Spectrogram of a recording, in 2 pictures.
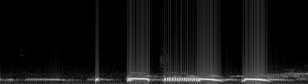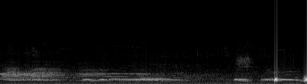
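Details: Spotted dove lure recording of male and female birds in the styles called thúc gù and gáy gọi, used to stir trained decoy doves. Soft low murmurs, then three loud, deep, bowed coos in mid-clip, with brief coos at the end.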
